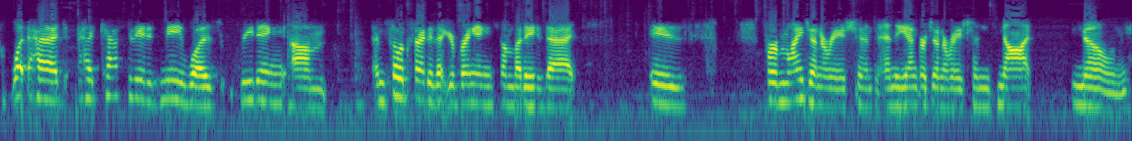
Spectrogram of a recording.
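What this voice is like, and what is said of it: Sick, strange-sounding voice. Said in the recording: “I'm really sick, so my voice sounds a little strange today”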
